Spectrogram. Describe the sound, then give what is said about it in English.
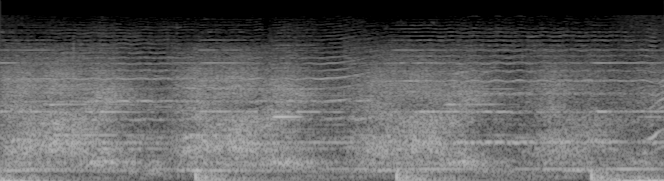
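A dense rally crowd waving cardboard signs cheers and roars continuously as a woman walks onto a platform to a podium under fluorescent lights, with a steady rhythmic pulse repeating about every second and a half, like chanting or stomping beneath the din. “The fluorescent lights hit her, and she stares at the crowd waving cardboard signs with her name.”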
